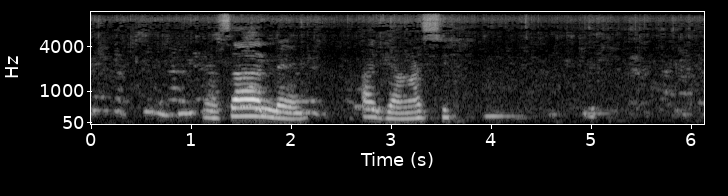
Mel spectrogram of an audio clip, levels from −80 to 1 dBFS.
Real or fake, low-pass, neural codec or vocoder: real; 10.8 kHz; none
